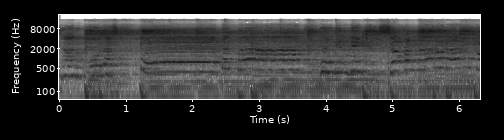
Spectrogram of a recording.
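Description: A female singer singing live into a microphone over a band backing, holding one long note about a second in.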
